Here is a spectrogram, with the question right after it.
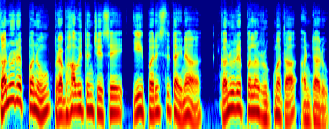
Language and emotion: Telugu, neutral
